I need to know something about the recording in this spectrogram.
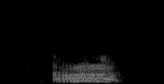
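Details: Cash, a small Maltipoo, growls at his reflection in a bedroom mirror: one low rumbling growl lasting under a second, with faint room hiss before and after.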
